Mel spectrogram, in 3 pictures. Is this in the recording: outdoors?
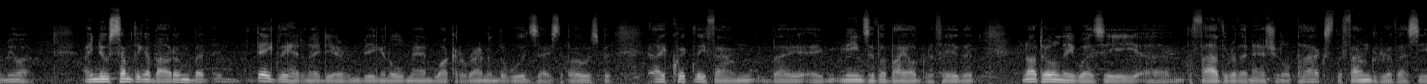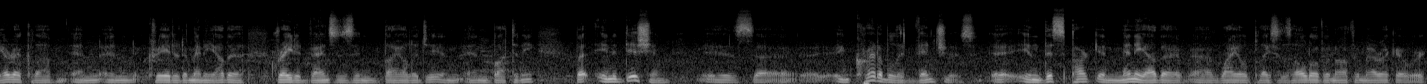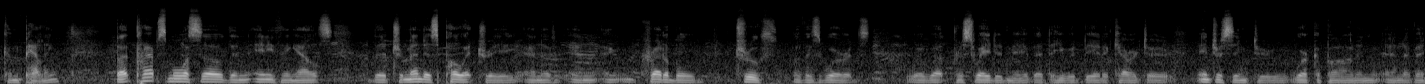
yes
